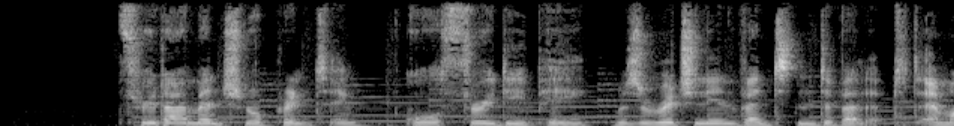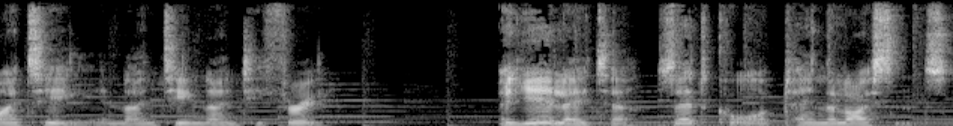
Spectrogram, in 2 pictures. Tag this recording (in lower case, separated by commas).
speech, music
